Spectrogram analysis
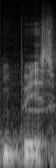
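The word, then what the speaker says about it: base: ठीक है, अब इसे जोड़ दीजिए पूरा तरह से, तो क्या बन गया, ये बेस बन गया। ठीक है, इस प्रकार से इसका उच्चारण होता है।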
